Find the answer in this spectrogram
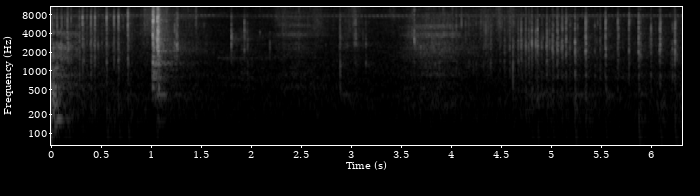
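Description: Faint clicks and scrapes of a screwdriver bit working at a stuck screw in a Singer 66 sewing machine head, with one sharper click about a second in and some soft rustling; the screw does not turn.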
